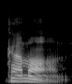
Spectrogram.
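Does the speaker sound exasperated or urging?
exasperated. It sounds exasperated, like mild protest. The speaker is protesting or can't believe it. "おいおい。"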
